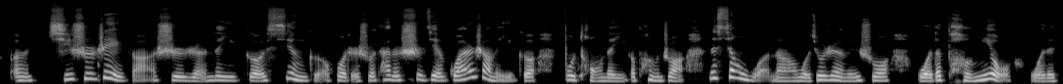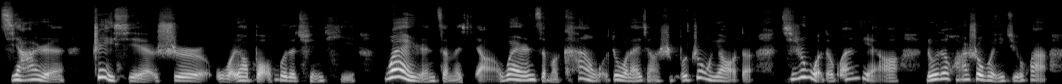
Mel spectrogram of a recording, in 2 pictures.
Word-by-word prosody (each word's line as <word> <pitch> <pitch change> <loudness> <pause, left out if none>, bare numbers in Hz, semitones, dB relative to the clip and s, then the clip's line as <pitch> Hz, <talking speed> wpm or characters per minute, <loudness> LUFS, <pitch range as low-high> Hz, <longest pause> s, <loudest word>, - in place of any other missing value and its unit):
呃， 180 -1 -2 0.2
其 230 - 0
实 265 +2 -1
这 245 - 0
个 175 - -7
是 185 -1 0
人 175 +1 -4
的 195 - -2
一 180 -1 -4
个 170 -2 -1
性 195 0 -2
格， - - -7
或 180 0 -1
者 - - -5
说 180 - -2
他 210 +3 -3
的 195 -1 -1
世 225 - +2
界 200 -2 +1
观 210 - +1
上 - - +2
的 - - -5
一 - - -7
个 - - 0 0.2
不 210 -1 0
同 170 -4 -5
的 160 -1 -1
一 150 0 -8
个 175 -1 -5
碰 180 -3 -4
撞。 170 -3 -1 0.2
那 290 - +1
像 285 -6 +2
我 - - -5
呢， 160 0 -5
我 165 -1 -1
就 205 +6 +1
认 195 -4 0
为 160 +2 -4
说 180 -2 -2 0.3
我 160 -2 +4
的 195 - +3
朋 175 -2 -3
友， 245 +1 +3 0.2
我 150 - -2
的 155 0 -1
家 205 +6 +2
人， - - +2 0.3
这 335 -8 +5
些 175 -2 -1
是 165 -2 +2
我 140 - +1
要 180 - +5
保 175 - +2
护 205 -4 +1
的 165 - +2
群 165 - -7
体， 175 - -12 0.2
外 330 +5 +9
人 175 -4 +1
怎 - - -1
么 - - -6
想， - - -4
外 230 -2 +7
人 205 +2 +3
怎 - - -3
么 - - -7
看 265 -5 -1
我， - - -8
对 215 - +1
我 175 - +2
来 170 - 0
讲 180 - -6
是 - - -2
不 195 - +1
重 255 -1 0
要 175 -2 0
的， - - -6 0.3
其 245 +1 -2
实 335 - +5
我 320 -7 +4
的 155 - -3
观 255 - -2
点 255 -5 -3
啊， 155 - -3 0.3
刘 210 +5 +7
德 265 +2 +3
华 225 - -3
说 230 -1 +6
过 190 -3 +1
一 170 +4 -4
句 175 -1 -5
话， 200 +3 -3
190 Hz, 265 characters per minute, -22 LUFS, 170-225 Hz, 0.3 s, 外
